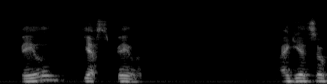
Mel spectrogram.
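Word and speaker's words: Baylan: Balin, is that how you say his name? Balin?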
